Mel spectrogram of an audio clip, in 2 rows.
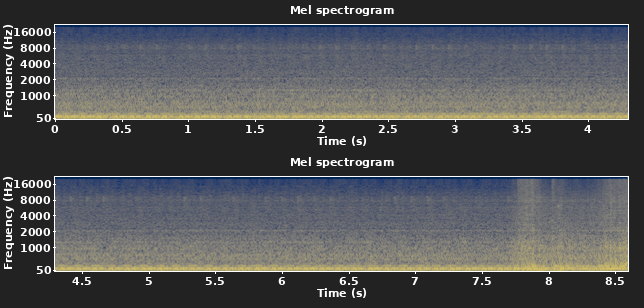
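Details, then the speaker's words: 1977 Ford Bronco Ranger, frame-off restored, 302 V8, 3-speed manual, about 41,260 original miles, sound deadener fitted; deep, steady V8 burble with even beat, no misses, knocks or ticks; normal idle. "So it's a really nice, quiet truck to drive in."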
